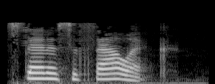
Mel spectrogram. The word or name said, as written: stenocephalic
